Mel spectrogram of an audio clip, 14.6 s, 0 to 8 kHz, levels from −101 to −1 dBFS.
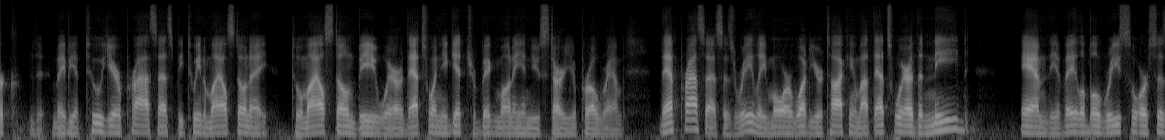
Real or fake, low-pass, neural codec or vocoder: fake; 7.2 kHz; codec, 16 kHz, 0.3 kbps, FocalCodec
